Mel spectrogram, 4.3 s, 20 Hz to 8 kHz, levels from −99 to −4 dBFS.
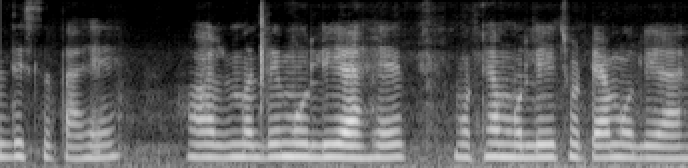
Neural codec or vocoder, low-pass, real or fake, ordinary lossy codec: codec, 16 kHz, 16 kbps, FreqCodec, smaller model; none; fake; none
